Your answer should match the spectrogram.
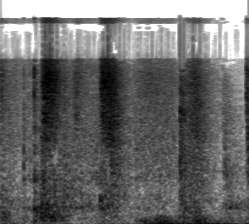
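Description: A few short rustling noises close to the microphone, about four in two seconds.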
